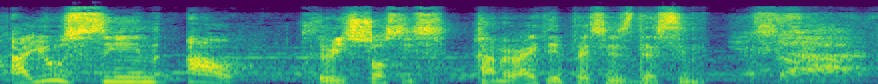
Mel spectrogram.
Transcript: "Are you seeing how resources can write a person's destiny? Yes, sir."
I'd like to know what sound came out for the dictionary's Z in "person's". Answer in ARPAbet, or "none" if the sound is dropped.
S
